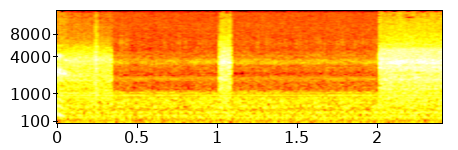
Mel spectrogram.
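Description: Steady drone of a Tecnam P92 Super Echo light-sport airplane's engine and propeller in cruise, heard through the cockpit headset intercom. The hiss above the drone cuts out shortly in, and there is a single brief click about a second in.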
